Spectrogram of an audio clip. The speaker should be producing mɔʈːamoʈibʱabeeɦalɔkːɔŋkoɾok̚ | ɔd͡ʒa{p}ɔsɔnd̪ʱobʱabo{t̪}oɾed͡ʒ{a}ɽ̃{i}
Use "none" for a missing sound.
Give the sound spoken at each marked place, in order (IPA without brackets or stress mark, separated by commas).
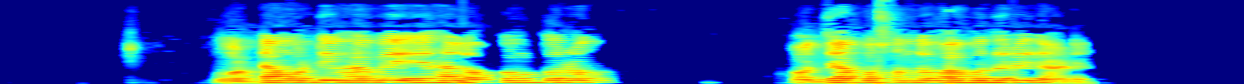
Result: p, d̪, a, e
